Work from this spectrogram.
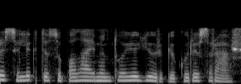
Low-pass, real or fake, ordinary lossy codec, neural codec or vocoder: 5.4 kHz; real; AAC, 48 kbps; none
